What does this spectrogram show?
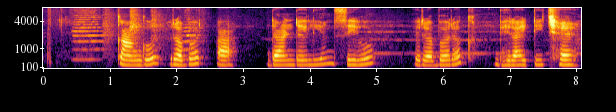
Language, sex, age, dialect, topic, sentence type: Maithili, female, 31-35, Bajjika, agriculture, statement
